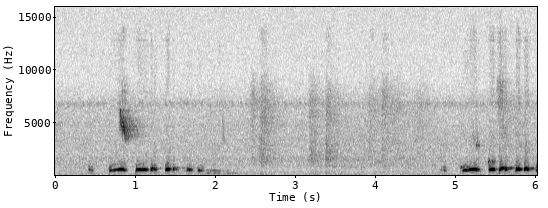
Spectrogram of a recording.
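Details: Mourning dove (Zenaida macroura) cooing in its natural environment, two low, hollow bursts of wavering notes, the first sliding down at its end, separated by a few quiet seconds.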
